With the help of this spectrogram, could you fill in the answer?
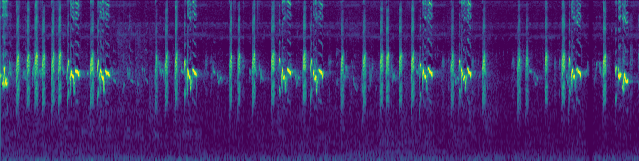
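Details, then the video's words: Sooty-headed bulbul taken from the forest, trained with a lure bird: short bursts of sharp chirps, each phrase closing on a slurred whistle, repeated roughly every second and a half. "Proses.. Melatih Kutilang Mudah Hutan.."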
